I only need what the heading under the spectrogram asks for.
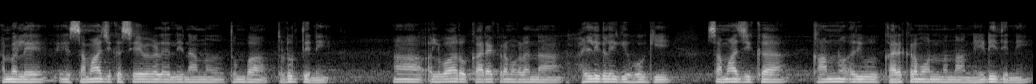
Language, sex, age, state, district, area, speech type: Kannada, male, 30-45, Karnataka, Koppal, rural, spontaneous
